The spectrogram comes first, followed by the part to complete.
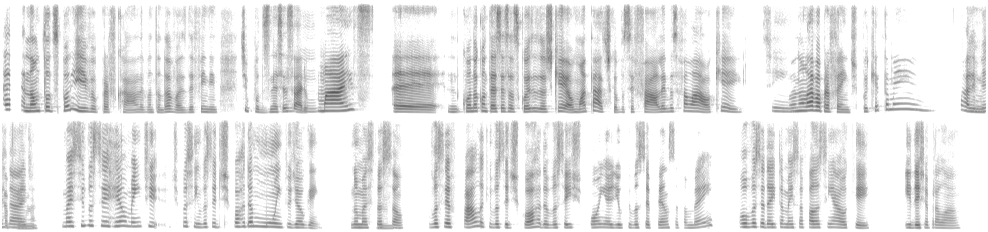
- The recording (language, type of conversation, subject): Portuguese, podcast, Como você costuma discordar sem esquentar a situação?
- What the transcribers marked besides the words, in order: none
